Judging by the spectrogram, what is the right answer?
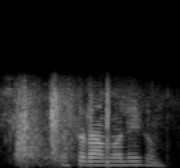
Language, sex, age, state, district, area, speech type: Kashmiri, male, 18-30, Jammu and Kashmir, Bandipora, rural, conversation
